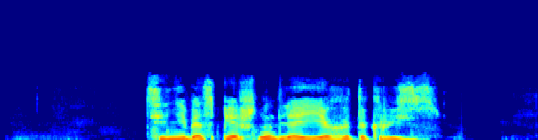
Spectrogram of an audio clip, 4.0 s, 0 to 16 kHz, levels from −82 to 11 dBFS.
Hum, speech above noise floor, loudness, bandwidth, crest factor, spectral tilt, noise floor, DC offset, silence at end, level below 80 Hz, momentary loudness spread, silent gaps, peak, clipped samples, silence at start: none; 56 dB; -14 LUFS; 7.4 kHz; 14 dB; -6.5 dB/octave; -69 dBFS; under 0.1%; 0.8 s; -54 dBFS; 13 LU; none; -2 dBFS; under 0.1%; 1.1 s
